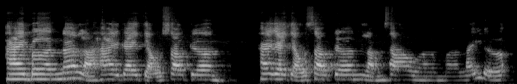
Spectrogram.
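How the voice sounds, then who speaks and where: A woman lecturing to a class, explaining slowly with frequent hesitant fillers. Her voice sits a little high and sounds bright and sharp. The room around her is echoey. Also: fairly even intonation.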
